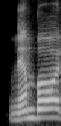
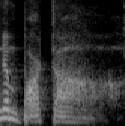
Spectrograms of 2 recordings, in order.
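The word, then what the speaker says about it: Nembhard: Nimbard is him. That's another dude. He's him. I was calling him Nimbarda. Yeah, his name got the unnecessary H.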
